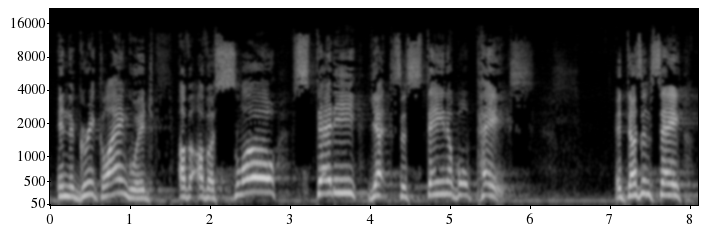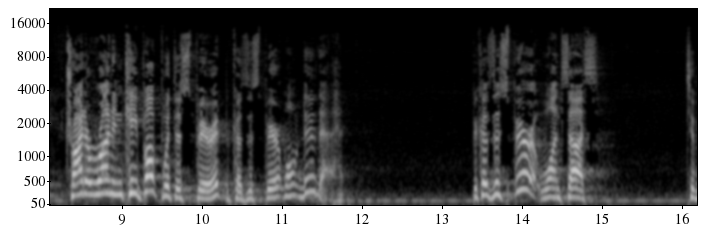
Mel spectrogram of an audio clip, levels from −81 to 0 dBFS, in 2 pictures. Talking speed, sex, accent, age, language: 135 wpm, male, American, 50-69, English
